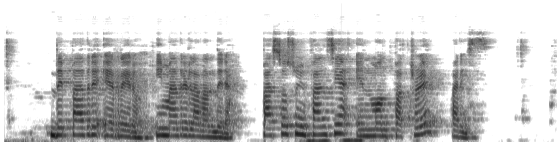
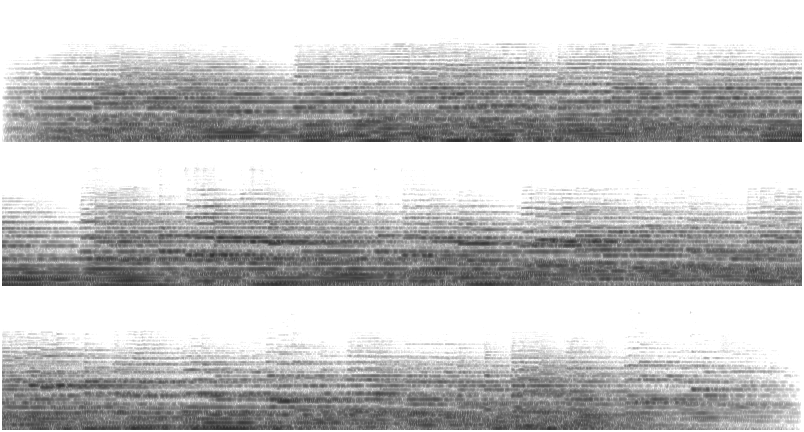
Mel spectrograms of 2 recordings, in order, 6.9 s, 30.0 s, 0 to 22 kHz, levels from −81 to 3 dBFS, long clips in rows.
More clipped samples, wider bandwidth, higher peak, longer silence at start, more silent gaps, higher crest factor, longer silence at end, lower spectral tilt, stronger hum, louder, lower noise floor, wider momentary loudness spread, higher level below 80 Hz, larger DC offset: neither; first, 9.6 kHz vs 6.4 kHz; first, 0 dBFS vs -4 dBFS; about the same, 0.05 s vs 0.1 s; neither; about the same, 14 dB vs 16 dB; second, 0.05 s vs 0.4 s; second, -4 dB/octave vs -8.5 dB/octave; neither; first, -14 LUFS vs -20 LUFS; second, -40 dBFS vs -44 dBFS; about the same, 7 LU vs 7 LU; about the same, -30 dBFS vs -26 dBFS; neither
